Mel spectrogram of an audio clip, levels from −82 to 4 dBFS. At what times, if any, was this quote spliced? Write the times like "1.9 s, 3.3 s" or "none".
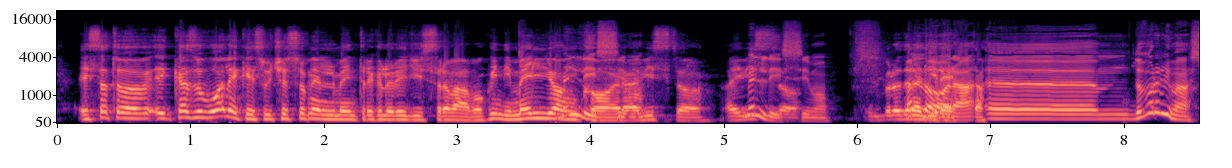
1.9 s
